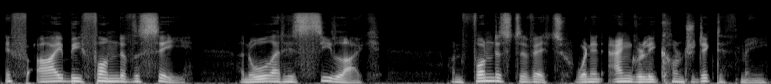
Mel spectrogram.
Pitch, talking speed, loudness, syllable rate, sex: 120 Hz, 165 wpm, -21 LUFS, 4.8 syllables/s, male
